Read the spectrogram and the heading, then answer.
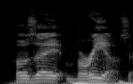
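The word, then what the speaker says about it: José Berríos: Jose Berrios, actually, is how you pronounce it.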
